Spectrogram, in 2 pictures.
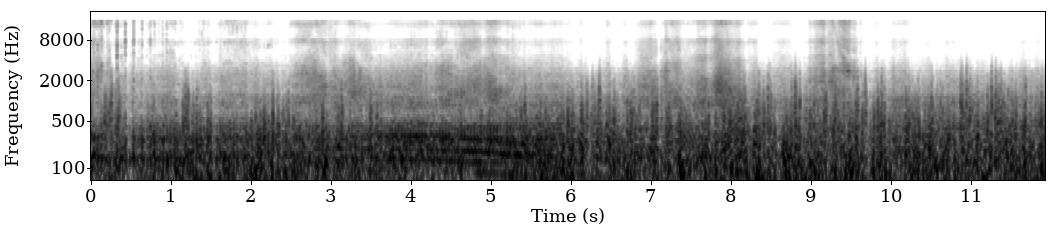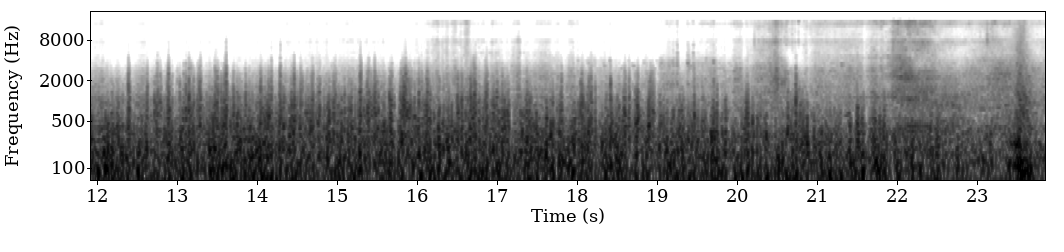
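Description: Wind rushing over the microphone with the steady running of a Yamaha NMAX single-cylinder scooter engine underneath, while riding at about 30 to 40 km/h.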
